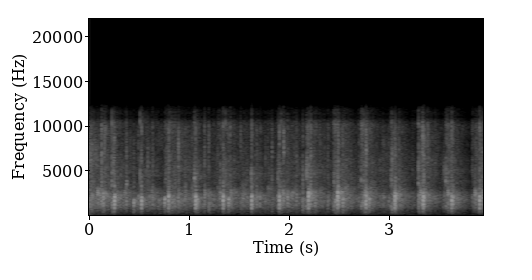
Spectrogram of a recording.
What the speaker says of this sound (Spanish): se merece un aplauso de todos ustedes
